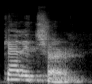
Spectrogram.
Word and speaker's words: culture: exploring حضارة أو ثقافة culture culture t u r e تدينا sound culture culture كاليتشر، مركز تجاري، تريدنج سنتر،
